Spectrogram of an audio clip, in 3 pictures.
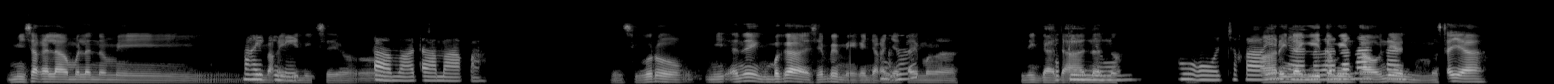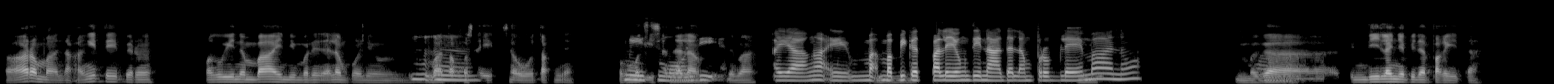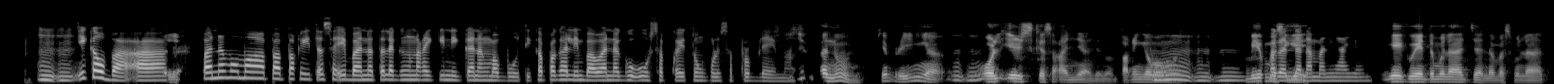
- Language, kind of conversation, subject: Filipino, unstructured, Ano ang papel ng pakikinig sa paglutas ng alitan?
- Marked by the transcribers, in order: drawn out: "may"; tapping; distorted speech; static; other background noise; unintelligible speech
